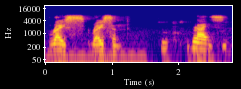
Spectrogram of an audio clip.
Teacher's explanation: give me an unvoiced s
